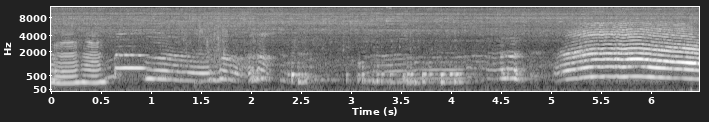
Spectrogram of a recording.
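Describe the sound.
A baby whining and crying in several short, wavering whimpers, then a longer, louder wail at the end.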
